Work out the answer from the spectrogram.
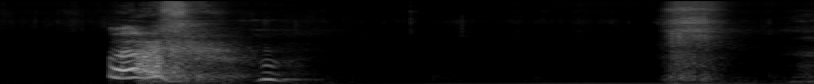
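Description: One loud wet sneeze, then a short nose-blow-like burst of air; this is an allergy sneeze.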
